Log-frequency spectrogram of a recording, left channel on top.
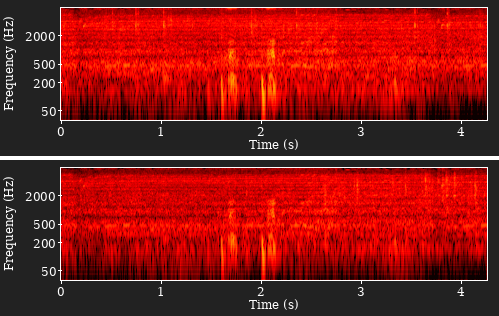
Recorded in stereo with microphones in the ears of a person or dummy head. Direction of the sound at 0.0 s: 30° left (ahead or behind).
